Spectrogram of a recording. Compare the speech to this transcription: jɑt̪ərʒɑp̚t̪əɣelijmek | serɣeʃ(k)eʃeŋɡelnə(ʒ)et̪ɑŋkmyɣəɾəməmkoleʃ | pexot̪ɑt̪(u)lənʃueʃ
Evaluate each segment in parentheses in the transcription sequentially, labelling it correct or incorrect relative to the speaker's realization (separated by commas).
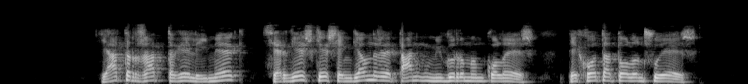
correct, correct, incorrect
